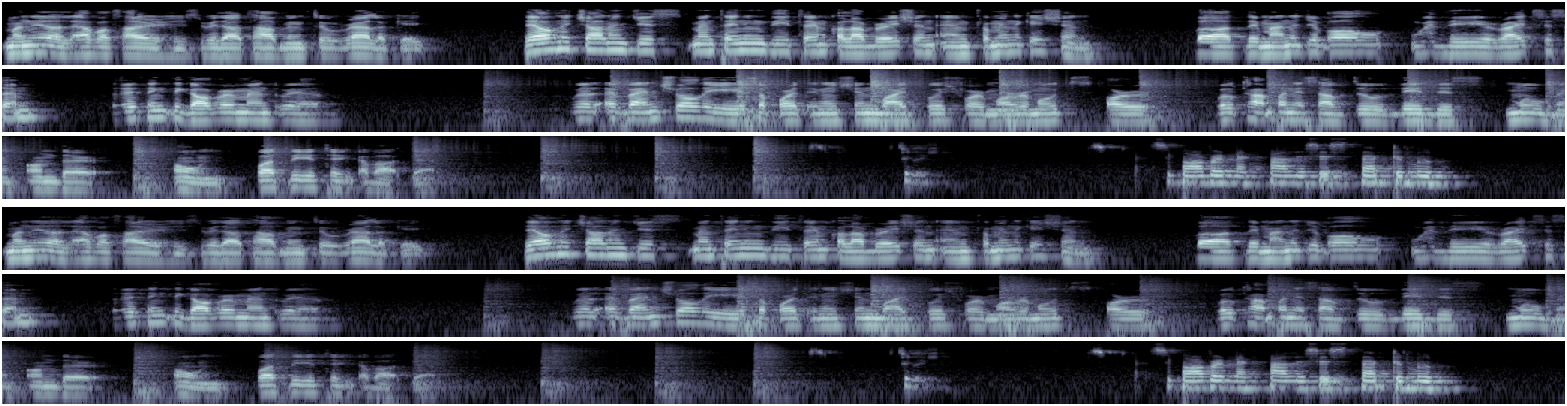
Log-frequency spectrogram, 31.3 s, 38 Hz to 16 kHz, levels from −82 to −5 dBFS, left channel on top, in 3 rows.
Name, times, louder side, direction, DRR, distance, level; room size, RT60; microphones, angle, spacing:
voice 1, 0.0-2.8 3.5-7.3 8.0-10.7 11.2-12.6 14.2-18.1 18.5-20.2 20.4-21.5 22.0-23.7, left 5 dB, 55° left, 0.6 m, -26 dB
sound 1, 13.6-14.1 14.5-16.8 17.1-18.5 18.9-19.4 19.8-20.3 20.7-21.1 21.7-22.2 22.6-23.1 23.3-24.0 24.4-24.8 25.2-25.6 25.8-26.2, left 6 dB, 90° left, 3.8 m, -38 dB
voice 2, 28.5-30.4, right 1 dB, 10° right, 1.4 m, -28 dB
16.0 x 13.5 x 2.9 m
head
